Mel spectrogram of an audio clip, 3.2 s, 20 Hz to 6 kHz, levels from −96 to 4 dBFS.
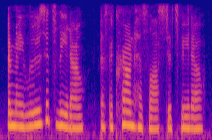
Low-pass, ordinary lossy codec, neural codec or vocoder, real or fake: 5.4 kHz; AAC, 48 kbps; codec, 16 kHz in and 24 kHz out, 1.1 kbps, FireRedTTS-2 codec; fake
